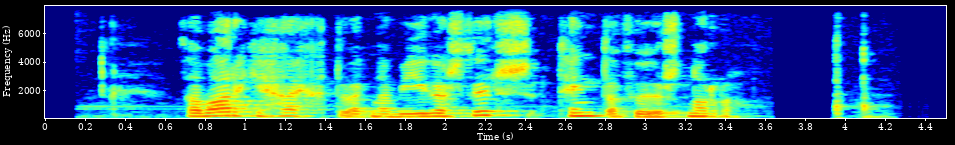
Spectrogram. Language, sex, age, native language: Icelandic, female, 40-49, Icelandic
